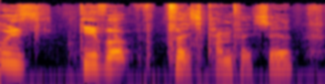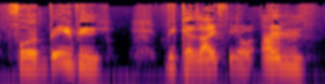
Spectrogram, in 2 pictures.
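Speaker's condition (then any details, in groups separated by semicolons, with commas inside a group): Cerebral palsy; says cannot do voices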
